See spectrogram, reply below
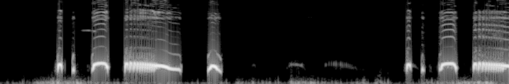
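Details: Spotted dove cooing in the song style called lio tan, played to lure and train doves to coo back: two short low coos, a double coo, then a long drawn coo and a brief final note, the phrase repeating after a pause.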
